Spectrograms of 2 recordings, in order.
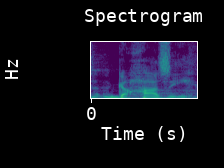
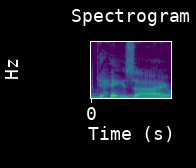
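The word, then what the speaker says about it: Gehazi: Uh the way the Hebrew word here for the servant of Elisha is is is pronounced is Gahazi. So just so you would like maybe to know all my life I've gone Gahesi whatever you know that's what it looks like in English.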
